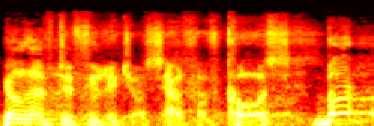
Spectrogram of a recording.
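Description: An actor playing a pompous, decadent alien emperor in a video game, with a gravelly, booming, theatrical voice that slides down to whispers as he savors his words. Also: sing-song, normal speed, slight background noise. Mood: fond. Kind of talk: video game cutscene dialogue.

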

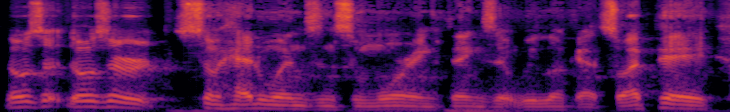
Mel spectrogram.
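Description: Low-pitched American man, casual storyteller. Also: very animated, a little fast, darkish tone, breathy edge. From American Midwest. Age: middle-aged. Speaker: interview guest, winery founder. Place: indoor room at home, on a video call.

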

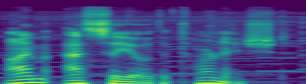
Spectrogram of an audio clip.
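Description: A man's voice: mid-range voice, animated, a little slow, mellow, faint music behind, lightly acted. A man voicing a young wandering warrior in a comic dub, easily startled, sarcastic and exasperated in a casual way. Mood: hesitant. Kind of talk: animated comic dub acting.

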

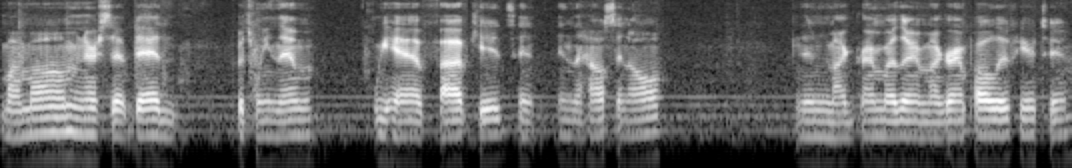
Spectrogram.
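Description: A young man giving a casual, halting, low-key spoken introduction to a self-taped audition. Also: monotone, pushed and bright, a little hiss or hum, poor audio. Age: young adult. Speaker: amateur singer auditioning. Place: small room at home, indoors. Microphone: phone at arm's length.

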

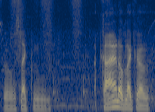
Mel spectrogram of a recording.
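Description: A man in his thirties who owns a guesthouse, answering interview questions outdoors in a relaxed and halting way. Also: lowish voice, a little hiss or hum. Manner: relaxed, halting, with many fillers. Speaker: guesthouse owner. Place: outdoor garden by a lake.

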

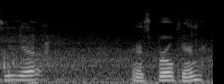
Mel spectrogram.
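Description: A man in his forties with a fairly high voice chats casually to a handheld camera. He is plain-spoken and pauses with hesitations. Clear traffic and outdoor noise sits around his voice. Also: fairly even intonation. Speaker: vlog host, magnet fishing father. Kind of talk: casual outdoor vlog chat. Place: outdoors, bridge by a road and later outside at home. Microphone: handheld camera or phone. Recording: noisy outdoor traffic ambience.

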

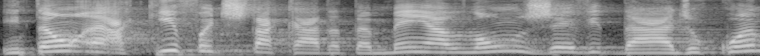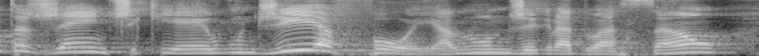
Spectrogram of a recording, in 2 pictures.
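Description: A woman's voice: mid-range voice, lively intonation, unhurried, a little mellow. A middle-aged woman with a Brazilian Portuguese accent giving a formal opening speech at a panel table on a handheld mic, hesitant with many fillers and restarts. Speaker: academic association representative. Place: large auditorium, seated at a panel table. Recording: long hall reverb.

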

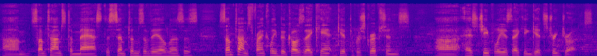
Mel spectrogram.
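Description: Middle-aged man, halting and measured. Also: mid-range voice, steady tone, fairly bright tone. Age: 50s. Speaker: police captain, crisis team coordinator. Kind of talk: interview remarks.

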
